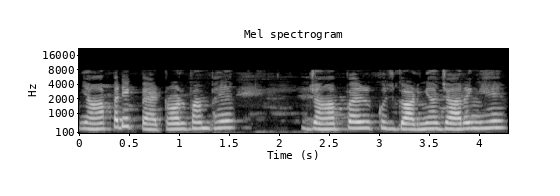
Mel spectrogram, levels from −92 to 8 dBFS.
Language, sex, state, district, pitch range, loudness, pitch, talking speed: Hindi, female, Delhi, New Delhi, 255-300 Hz, -17 LUFS, 275 Hz, 180 wpm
